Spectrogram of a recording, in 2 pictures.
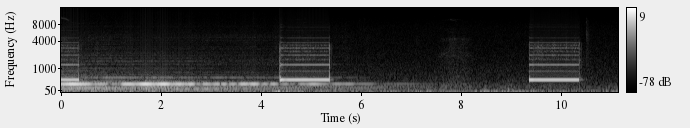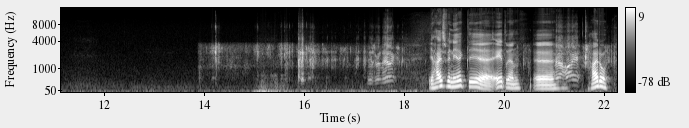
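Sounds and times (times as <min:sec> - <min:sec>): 
ringback tone of an outgoing telephone call: 0:04.4 - 0:05.4, 0:09.4 - 0:10.4
speech: 0:18.5 - 0:22.2.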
